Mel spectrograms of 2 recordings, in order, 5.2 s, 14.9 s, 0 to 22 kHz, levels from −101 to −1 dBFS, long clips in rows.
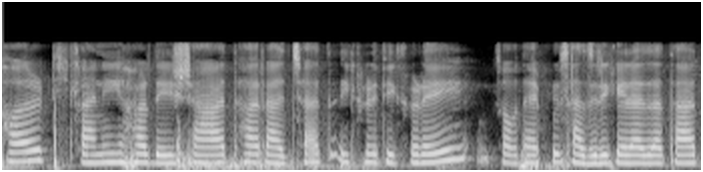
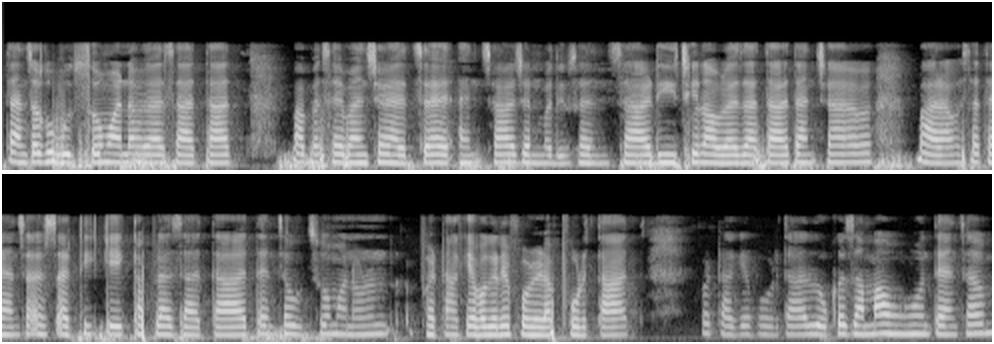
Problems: none marked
